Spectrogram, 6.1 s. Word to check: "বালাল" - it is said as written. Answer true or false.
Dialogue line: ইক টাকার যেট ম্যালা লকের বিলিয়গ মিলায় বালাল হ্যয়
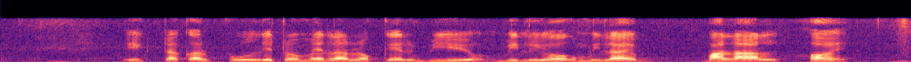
true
